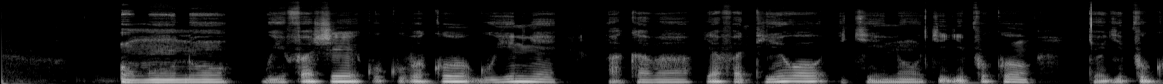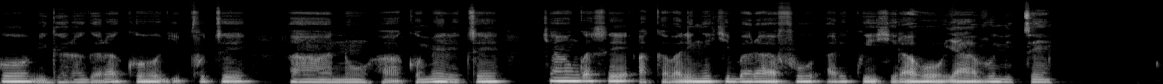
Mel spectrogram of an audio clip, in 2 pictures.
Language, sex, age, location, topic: Kinyarwanda, female, 18-24, Huye, health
